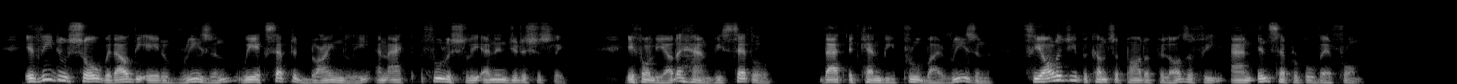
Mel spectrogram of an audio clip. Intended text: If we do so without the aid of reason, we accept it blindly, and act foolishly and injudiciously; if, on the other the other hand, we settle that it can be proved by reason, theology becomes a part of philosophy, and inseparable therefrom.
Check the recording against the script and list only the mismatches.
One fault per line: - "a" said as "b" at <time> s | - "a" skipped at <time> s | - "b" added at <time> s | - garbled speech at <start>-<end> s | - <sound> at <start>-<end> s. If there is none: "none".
- "the other" skipped at 6.8 s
